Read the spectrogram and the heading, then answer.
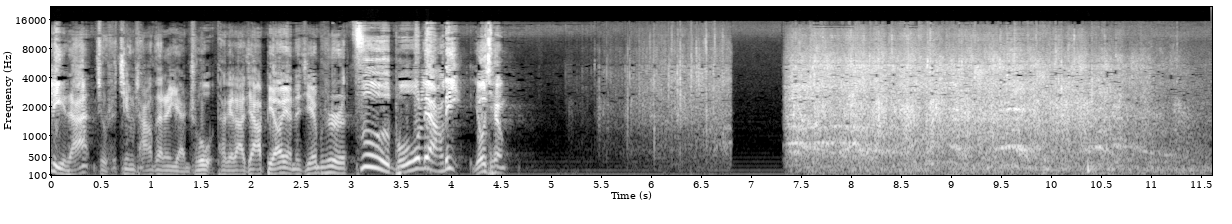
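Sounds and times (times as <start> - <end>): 
speech: 0.0 - 4.7
audience applause at a crosstalk comedy show: 5.4 - 6.8, 7.4 - 11.6.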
